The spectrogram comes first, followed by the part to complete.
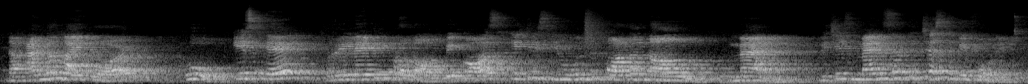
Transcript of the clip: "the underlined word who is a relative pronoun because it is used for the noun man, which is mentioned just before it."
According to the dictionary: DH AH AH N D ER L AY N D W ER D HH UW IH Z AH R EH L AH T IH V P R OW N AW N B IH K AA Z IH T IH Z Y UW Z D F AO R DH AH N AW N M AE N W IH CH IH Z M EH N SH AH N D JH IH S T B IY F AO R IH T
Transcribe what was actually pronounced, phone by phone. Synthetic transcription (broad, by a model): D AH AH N D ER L AY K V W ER D HH UW IH Z AH R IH L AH T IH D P R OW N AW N B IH K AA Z IH T IH Z Y UW Z D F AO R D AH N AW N M AE N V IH CH IH Z M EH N S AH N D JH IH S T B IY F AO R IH T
